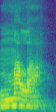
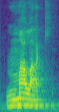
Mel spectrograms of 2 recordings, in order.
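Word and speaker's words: מלאך: ou malla o malak é apenas uma questão de pronúncia alguns vão falar em malá outros vão falar malak é uma questão de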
